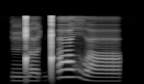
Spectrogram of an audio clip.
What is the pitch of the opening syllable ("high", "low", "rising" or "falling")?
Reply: low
